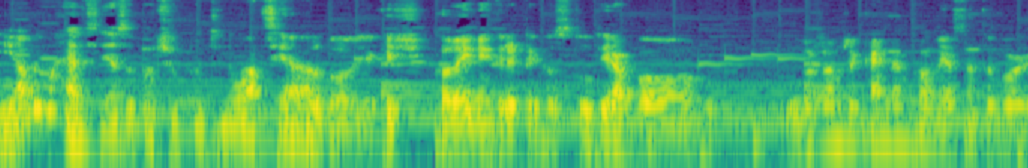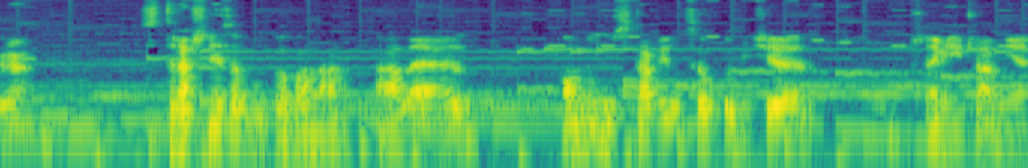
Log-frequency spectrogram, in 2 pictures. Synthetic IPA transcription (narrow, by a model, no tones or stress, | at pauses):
ja̰bɘmxɛnt̪ɲɛzɔbat͡ʂɘwkɔnt̪ɘnuat̪sʲjɛ̰a̰lbɔjakʲeɕkɔlɛjnɛɡɾɘt̪ɛɡɔst̪ud̪ʲjabɔ | ṵvaʐamʐɛkajnd̪ɛmkɔmʲjɛsnɛnt̪ɔbɘwaɡɾa | st̪ɾaʂɲɛzabluk̪ɔvanaʔalɛ | ʔɔnust̪avʲiwt̪sawkɔvʲit͡ɕɛ | pʂɨnajmɲejd̪lamɲɛ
